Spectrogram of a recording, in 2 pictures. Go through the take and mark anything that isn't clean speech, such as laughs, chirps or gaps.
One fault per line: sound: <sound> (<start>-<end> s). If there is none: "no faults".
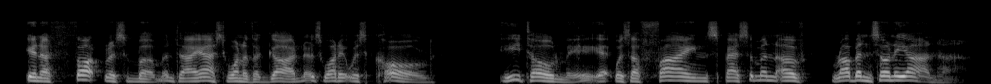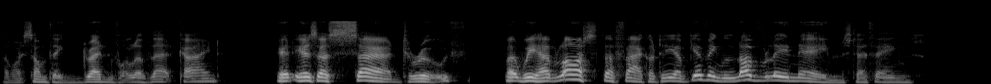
no faults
